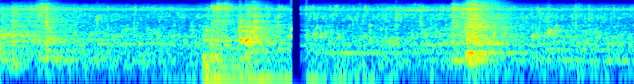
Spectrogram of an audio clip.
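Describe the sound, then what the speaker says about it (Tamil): Puli kuzhambu tamarind curry boiling in a pot, a continuous bubbling, gurgling simmer with a couple of louder surges, heard close and alone. "குழம்பு கொதிச்சிட்ருக்கு."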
